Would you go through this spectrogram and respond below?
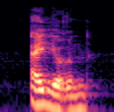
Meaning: plural of ei
- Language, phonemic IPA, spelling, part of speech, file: Dutch, /ˈɛi̯.(j)ə.rə(n)/, eieren, noun, Nl-eieren.ogg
